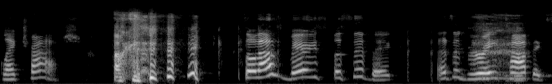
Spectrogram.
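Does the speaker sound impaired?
No.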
